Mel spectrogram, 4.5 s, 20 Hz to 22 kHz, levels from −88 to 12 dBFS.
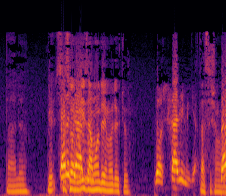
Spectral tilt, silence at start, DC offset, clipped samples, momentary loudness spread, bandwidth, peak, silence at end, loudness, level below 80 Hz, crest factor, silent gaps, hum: -6.5 dB/octave; 0.15 s; under 0.1%; 0.1%; 15 LU; 11.5 kHz; 0 dBFS; 0 s; -11 LUFS; -42 dBFS; 12 dB; none; none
